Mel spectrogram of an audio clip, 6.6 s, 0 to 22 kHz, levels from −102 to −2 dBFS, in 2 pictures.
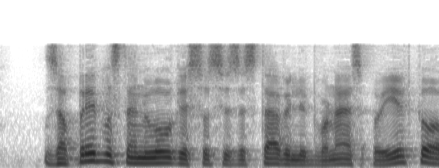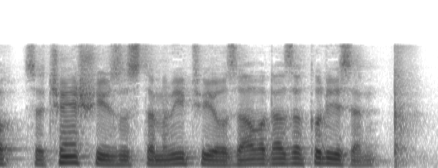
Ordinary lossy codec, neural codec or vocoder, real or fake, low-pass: none; codec, 16 kHz, 0.5 kbps, FunCodec, trained on LibriTTS, 25 frames a second; fake; 7.2 kHz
